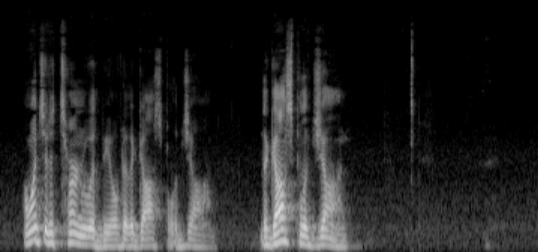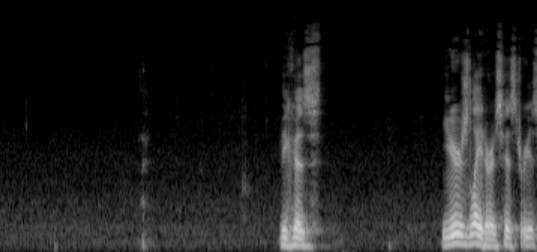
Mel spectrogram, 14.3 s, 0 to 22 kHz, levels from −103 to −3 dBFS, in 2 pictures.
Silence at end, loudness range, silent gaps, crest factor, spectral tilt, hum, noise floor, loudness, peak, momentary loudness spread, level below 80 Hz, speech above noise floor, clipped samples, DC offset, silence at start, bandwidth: 0 s; 7 LU; none; 24 dB; -7 dB/octave; none; -73 dBFS; -29 LUFS; -10 dBFS; 15 LU; -68 dBFS; 45 dB; under 0.1%; under 0.1%; 0.3 s; 11.5 kHz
